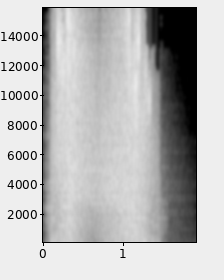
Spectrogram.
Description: Dimension, Portal, Suction, Science Fiction, 5.1

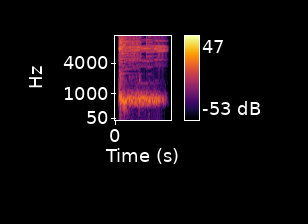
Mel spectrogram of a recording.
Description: Shatter Sound, video game sound effect; electronic; Andrew Fleming

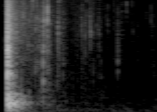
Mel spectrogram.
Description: Impact Ice Block, Hammer; Miscellaneous Impact; BlastWave

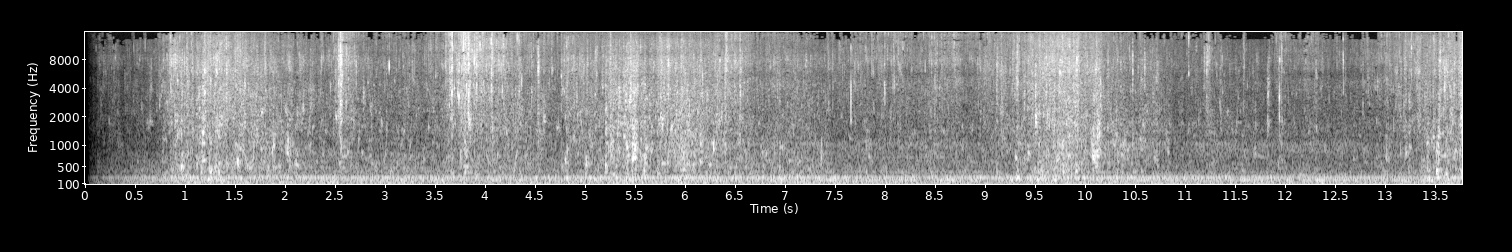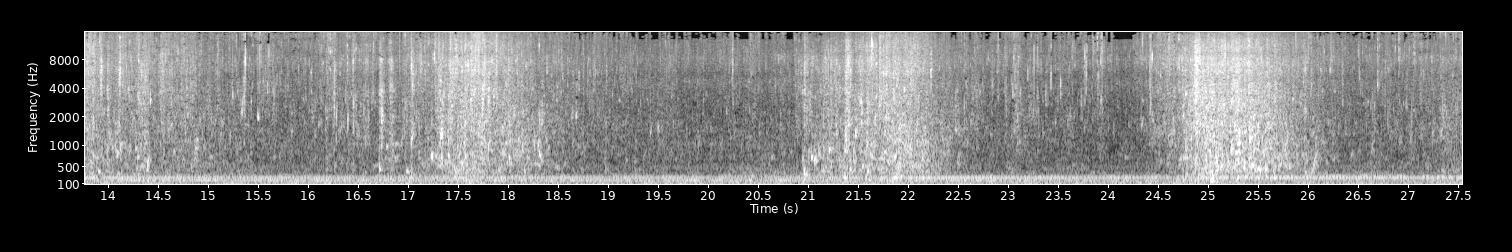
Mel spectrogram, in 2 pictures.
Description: Wake Splash Against Dock Distant Boat; Nature; Water; Blastwave

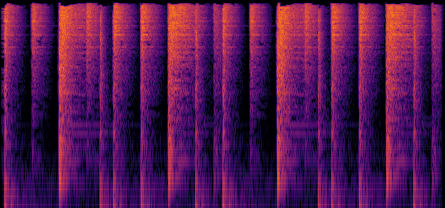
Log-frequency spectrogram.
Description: Drum Beat

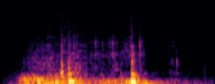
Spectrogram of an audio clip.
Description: Drawer Laminate Small Full Close; Various domestic drawers; Household

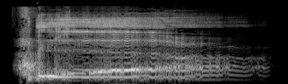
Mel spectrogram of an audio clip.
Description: Sword Slices Man Who Cries Out; Battle Sound Effects

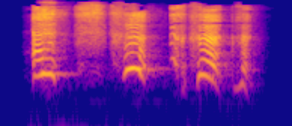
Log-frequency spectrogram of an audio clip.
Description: Toddler Laughing, Toddler laugh; Laughter; Voice

